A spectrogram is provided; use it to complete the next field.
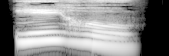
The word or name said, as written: ಏಹೊ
